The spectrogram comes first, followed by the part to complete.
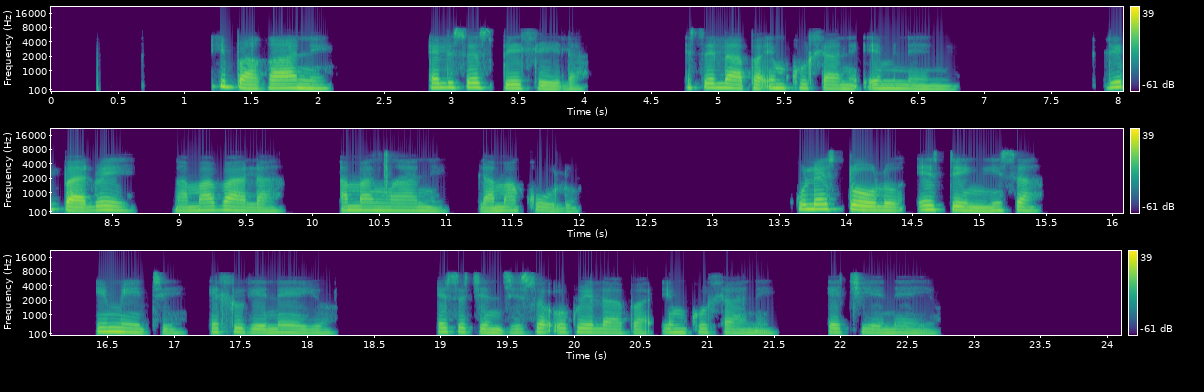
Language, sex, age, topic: North Ndebele, female, 36-49, health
